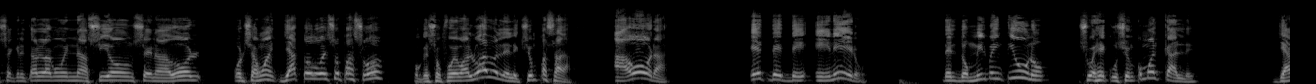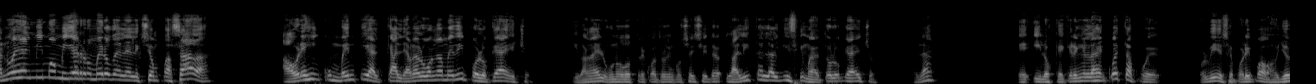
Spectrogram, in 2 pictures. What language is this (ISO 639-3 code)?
spa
